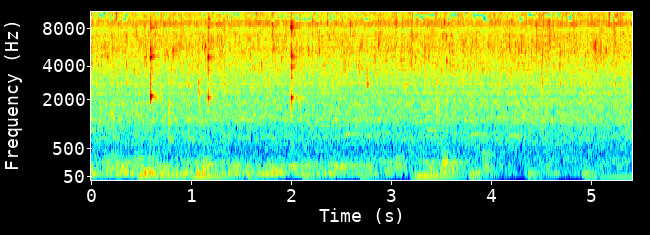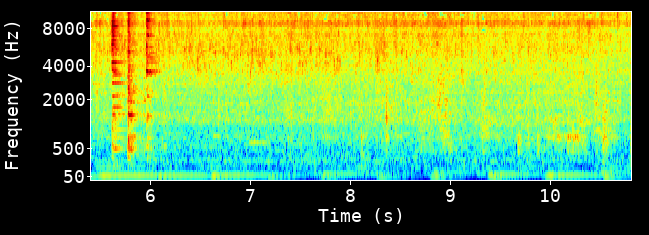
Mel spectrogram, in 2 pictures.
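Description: Minced meat and tomato paste fry in a pan with a steady, close sizzle, broken by a few brief clinks and stirring sounds and a short clatter near the middle.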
